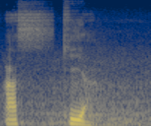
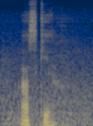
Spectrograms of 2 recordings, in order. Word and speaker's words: Askia: So it's actually pronounced Asia. Asia.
